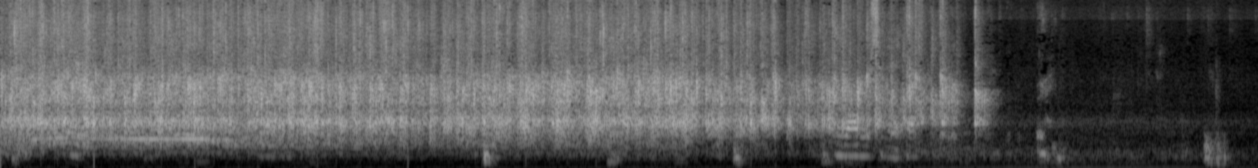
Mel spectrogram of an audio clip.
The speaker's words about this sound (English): We are about to welcome him to the stage. I'd like for everybody to give a round of rousing applause for Representative Buckner.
